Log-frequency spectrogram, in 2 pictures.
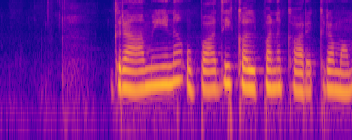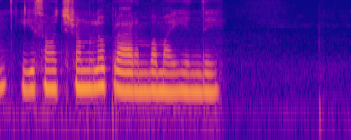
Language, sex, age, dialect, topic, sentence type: Telugu, female, 18-24, Utterandhra, banking, question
